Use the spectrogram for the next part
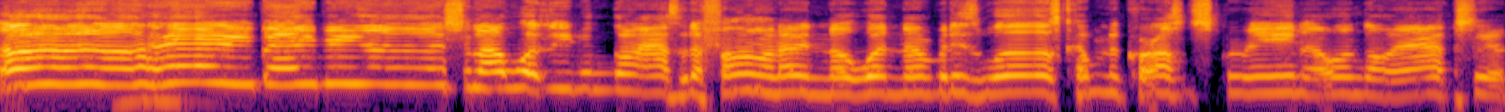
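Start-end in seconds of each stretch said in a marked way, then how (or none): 0.0-1.8 mock scream, much higher and slower. Retelling how people on the phone greeted their grandson, imitating someone screaming. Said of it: "they started screaming like".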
